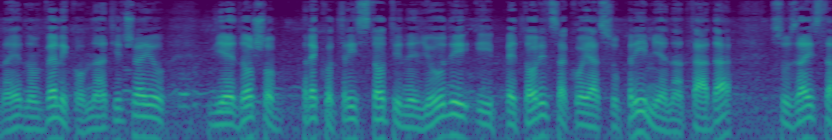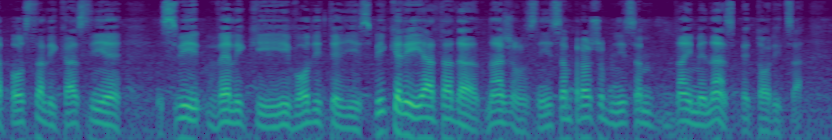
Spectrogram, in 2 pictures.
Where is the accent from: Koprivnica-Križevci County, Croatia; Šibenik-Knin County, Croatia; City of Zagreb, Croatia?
Šibenik-Knin County, Croatia; Tisno; Kao dijete živio sam u Dalmaciji, dakle govorimo o početku 60. godina, to je jedno malo mjesto, tjesno u to doba, a sada se zove Tisno, vraćeno mu je prvotno ime od prije Drugog svjetskog rata.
